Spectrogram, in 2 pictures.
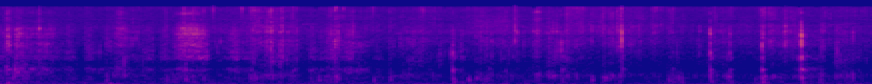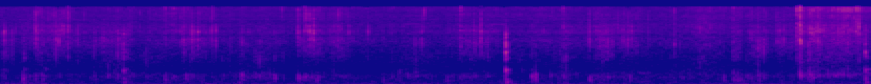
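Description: Footsteps crunching on a snow-dusted road with clothing rustle, an irregular run of soft crunches and clicks with a few sharper ones.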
